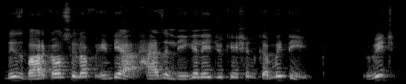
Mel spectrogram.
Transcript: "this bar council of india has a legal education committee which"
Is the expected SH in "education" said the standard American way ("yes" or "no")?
yes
